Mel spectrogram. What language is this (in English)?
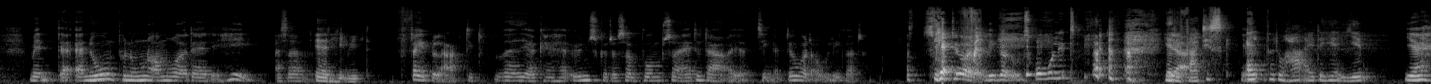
Danish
